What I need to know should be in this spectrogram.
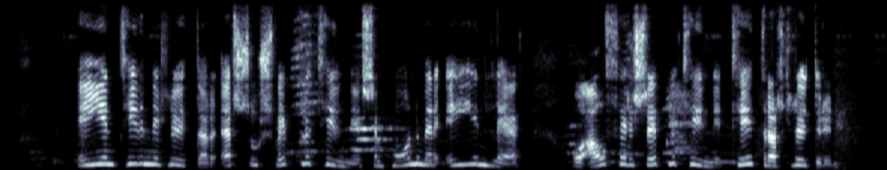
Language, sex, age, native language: Icelandic, female, 30-39, Icelandic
